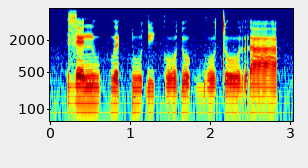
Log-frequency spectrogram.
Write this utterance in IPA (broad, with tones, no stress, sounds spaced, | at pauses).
z ɛ˦ n u˦˨ kʷ ɛ˦˨ k͡p u˦ ɗ i˨ k o˨˦ ɗ o˦˨ ɡ͡b o˨˦ t oː˦˨ r aː˦˨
